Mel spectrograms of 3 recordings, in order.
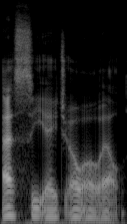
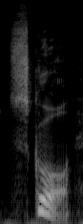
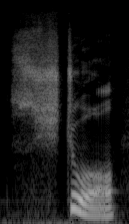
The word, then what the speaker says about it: school: School, for example, SCHOOL, school. It's not pronounced stool, it's pronounced school, right?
